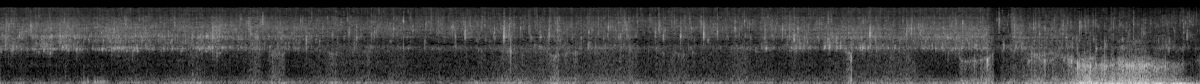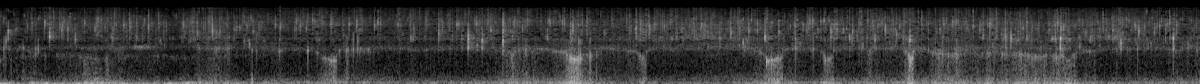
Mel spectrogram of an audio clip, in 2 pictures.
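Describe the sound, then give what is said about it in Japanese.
Water runs from a tap while hair is wet at a salon, a steady rushing stream with a louder, fuller surge midway before it settles back. “それでは髪を濡らしていきますね。”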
